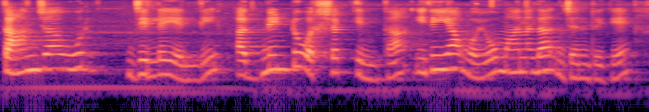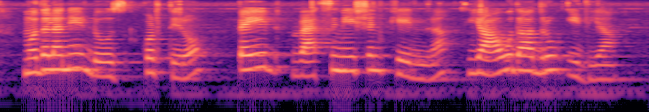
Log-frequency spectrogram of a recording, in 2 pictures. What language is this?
Kannada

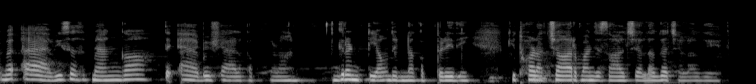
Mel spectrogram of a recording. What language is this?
Dogri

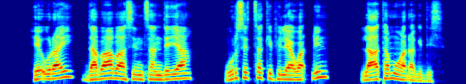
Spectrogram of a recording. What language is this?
Gofa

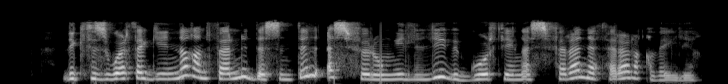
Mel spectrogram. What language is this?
Kabyle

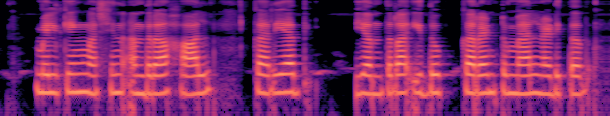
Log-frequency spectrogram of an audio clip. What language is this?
Kannada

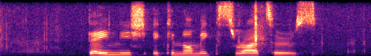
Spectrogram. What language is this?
English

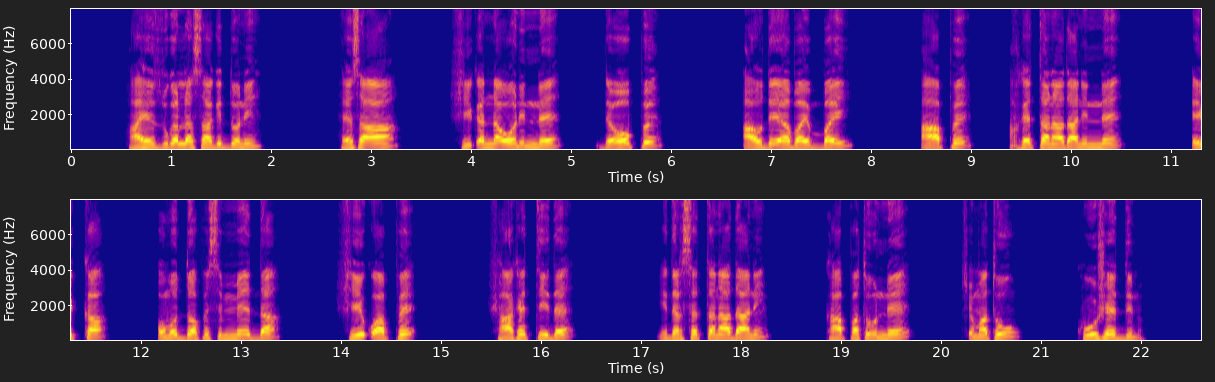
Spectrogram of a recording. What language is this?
Dawro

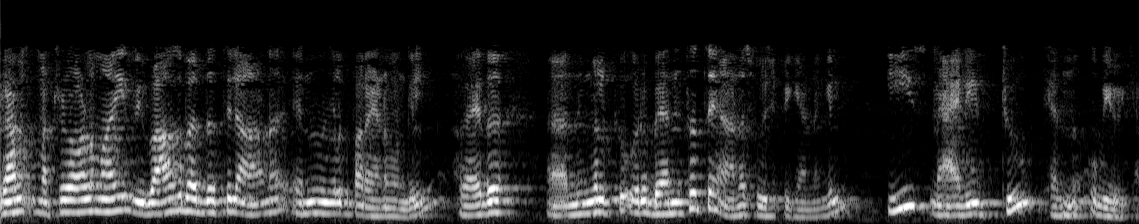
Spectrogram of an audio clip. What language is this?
Malayalam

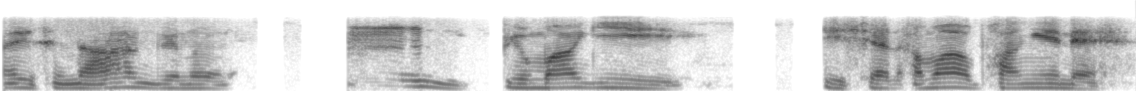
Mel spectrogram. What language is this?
Manipuri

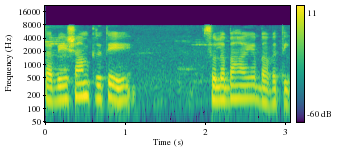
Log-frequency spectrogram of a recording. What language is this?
Sanskrit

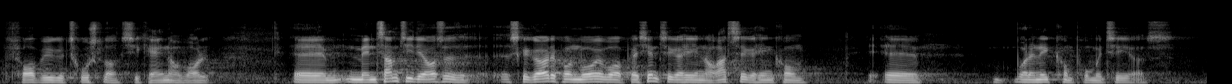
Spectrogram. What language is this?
Danish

